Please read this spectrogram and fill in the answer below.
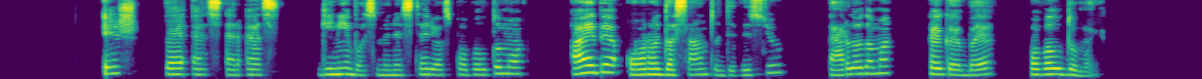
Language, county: Lithuanian, Kaunas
